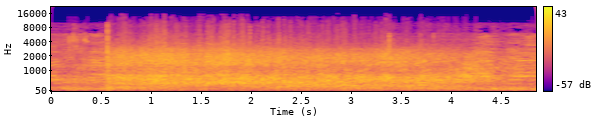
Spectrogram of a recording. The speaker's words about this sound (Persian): همین موشک هم توسط سامانه های موشکی سپاه پاسداران شلیک شد و به ناو هواپیمابر دشمن فرضی اصابت کرد و با فریاد الله اکبر در جایگاه مواجه شد.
